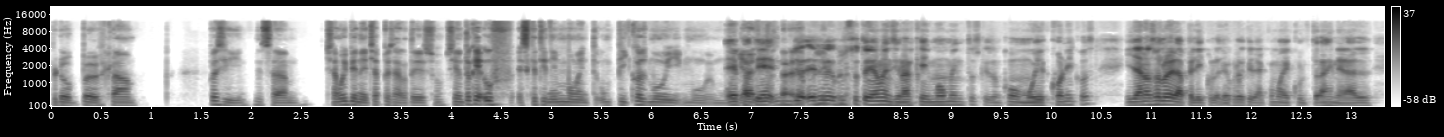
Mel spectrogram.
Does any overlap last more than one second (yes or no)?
yes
